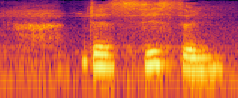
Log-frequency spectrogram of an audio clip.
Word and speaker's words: decision: So, words ending in this. We stress in the second last syllable. I have some example. The first word is economic. Economic. The second word is decision.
